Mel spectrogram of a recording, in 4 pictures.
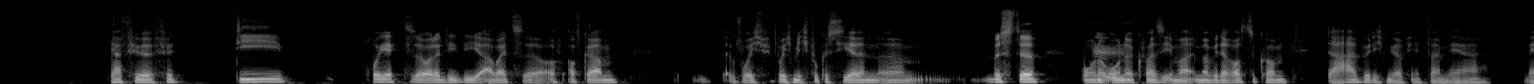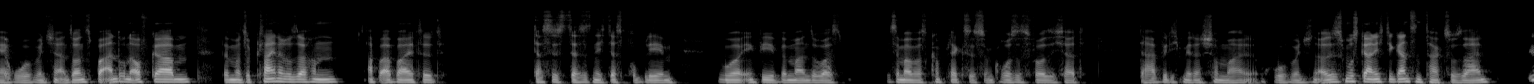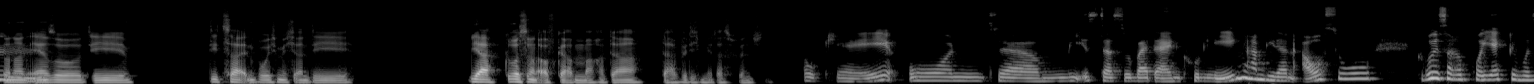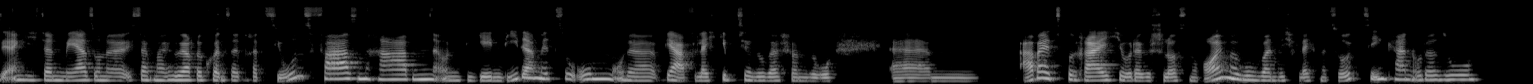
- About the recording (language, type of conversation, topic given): German, advice, Wie setze ich klare Grenzen, damit ich regelmäßige, ungestörte Arbeitszeiten einhalten kann?
- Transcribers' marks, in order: none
